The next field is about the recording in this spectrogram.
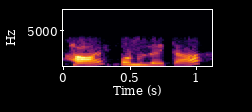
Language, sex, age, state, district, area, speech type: Goan Konkani, female, 18-30, Goa, Bardez, urban, conversation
